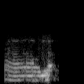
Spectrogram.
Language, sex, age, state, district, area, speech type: Sindhi, female, 45-60, Gujarat, Junagadh, urban, conversation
